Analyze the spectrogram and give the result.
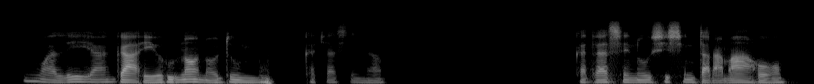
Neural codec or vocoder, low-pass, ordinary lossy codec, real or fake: codec, 16 kHz, about 1 kbps, DyCAST, with the encoder's durations; none; none; fake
